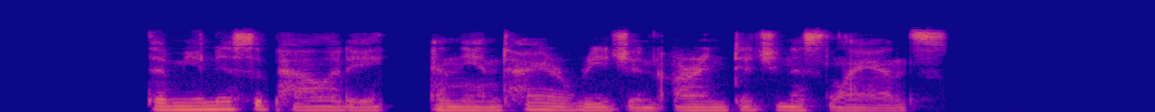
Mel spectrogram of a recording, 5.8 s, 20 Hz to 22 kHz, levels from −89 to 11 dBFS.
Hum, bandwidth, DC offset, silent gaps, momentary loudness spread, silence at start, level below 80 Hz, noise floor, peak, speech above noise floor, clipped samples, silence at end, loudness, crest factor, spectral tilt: none; 8 kHz; under 0.1%; none; 9 LU; 0.75 s; -68 dBFS; -86 dBFS; -16 dBFS; 52 dB; under 0.1%; 1.05 s; -32 LUFS; 20 dB; -3 dB/octave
